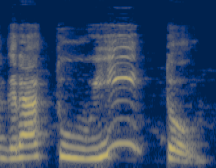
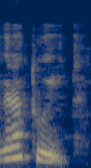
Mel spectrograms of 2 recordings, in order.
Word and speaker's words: gratuito: outro aqui a palavra gente é gratuito gratuito gratuito e tem gente que fala gratuito foi o acento no imperator itu tá isso é um erro de prosódia porque o correto é gratuito e aqui também rubrika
